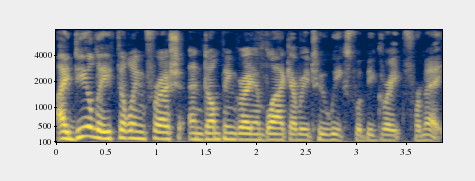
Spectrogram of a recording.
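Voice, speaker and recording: This woman speaks with an American accent and ordinary pitch variation. Vocal fry runs through her voice. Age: 60s. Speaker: RV lifestyle vlogger. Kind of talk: tutorial. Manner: casual, friendly.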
